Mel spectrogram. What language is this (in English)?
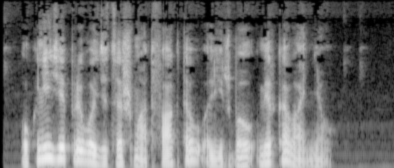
Belarusian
